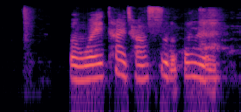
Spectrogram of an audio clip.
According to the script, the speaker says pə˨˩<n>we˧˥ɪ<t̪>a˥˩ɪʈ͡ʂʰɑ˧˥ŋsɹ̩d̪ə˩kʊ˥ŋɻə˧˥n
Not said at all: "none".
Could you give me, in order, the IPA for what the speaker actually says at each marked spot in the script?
n, t̪ʰ

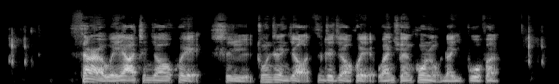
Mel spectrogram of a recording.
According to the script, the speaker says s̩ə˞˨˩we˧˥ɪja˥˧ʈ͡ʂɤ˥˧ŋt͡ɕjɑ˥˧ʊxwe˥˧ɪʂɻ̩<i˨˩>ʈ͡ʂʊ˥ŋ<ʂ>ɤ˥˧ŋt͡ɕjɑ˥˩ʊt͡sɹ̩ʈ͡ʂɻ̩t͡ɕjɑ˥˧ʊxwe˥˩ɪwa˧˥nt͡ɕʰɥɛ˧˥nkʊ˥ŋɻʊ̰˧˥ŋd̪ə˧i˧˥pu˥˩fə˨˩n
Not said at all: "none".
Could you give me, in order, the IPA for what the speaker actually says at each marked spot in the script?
y˨˩, ʈ͡ʂ

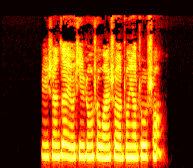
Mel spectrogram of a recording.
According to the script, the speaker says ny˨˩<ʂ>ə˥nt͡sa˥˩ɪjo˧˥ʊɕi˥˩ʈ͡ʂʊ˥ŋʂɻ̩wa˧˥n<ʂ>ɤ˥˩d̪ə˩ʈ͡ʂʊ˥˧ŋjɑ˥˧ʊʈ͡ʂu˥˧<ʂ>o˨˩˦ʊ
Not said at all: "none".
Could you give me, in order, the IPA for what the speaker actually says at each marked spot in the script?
ʂ, ʂ, ʂ

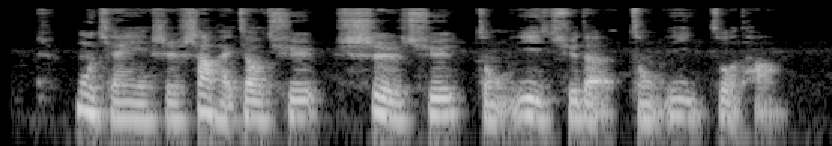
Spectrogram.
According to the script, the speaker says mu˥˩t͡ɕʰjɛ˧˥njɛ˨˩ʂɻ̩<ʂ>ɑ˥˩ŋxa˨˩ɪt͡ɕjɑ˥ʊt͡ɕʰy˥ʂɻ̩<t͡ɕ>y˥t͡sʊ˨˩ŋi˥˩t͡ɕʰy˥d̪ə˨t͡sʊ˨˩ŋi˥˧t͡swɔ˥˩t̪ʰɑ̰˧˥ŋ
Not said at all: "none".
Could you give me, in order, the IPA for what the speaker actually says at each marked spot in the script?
ʂ, t͡ɕʰ

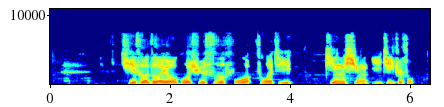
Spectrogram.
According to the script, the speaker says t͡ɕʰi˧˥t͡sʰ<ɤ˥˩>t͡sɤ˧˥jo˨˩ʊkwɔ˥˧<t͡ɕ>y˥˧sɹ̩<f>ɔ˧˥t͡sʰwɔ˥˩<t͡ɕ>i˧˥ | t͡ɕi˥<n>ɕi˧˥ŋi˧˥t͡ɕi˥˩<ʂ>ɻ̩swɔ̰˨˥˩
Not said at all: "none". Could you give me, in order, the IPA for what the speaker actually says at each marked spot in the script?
ɤ˥˩, t͡ɕʰ, f, t͡ɕ, ŋ, ʈ͡ʂ

